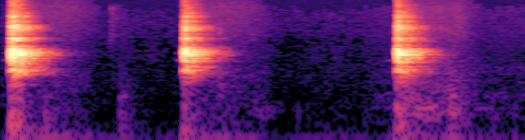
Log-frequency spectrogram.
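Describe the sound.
Three sharp, separate turkey clucks, the start of a turkey fly-down cackle call, each a short bright pop, spaced about a second apart with silence between them and no talking.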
